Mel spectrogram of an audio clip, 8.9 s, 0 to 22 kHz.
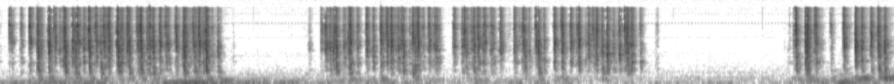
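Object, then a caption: Mechanical keyboard with plastic keycaps. Fingertips type fast on a black Razer BlackWidow mechanical keyboard with plastic keycaps on clicky green switches, producing rapid, bright, sharp clicks that ring out almost instantly. The typing comes in bursts, with quiet pauses around 2 to 3 seconds and 6.5 to 8 seconds.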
